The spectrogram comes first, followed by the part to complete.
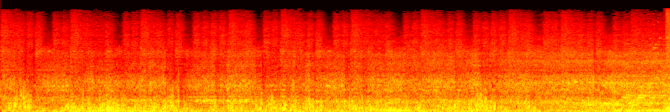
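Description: Kintetsu electric train running toward the platform, a steady rumble of wheels on the rails that grows a little louder near the end.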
